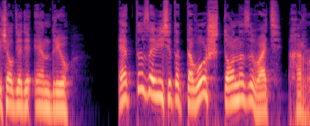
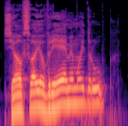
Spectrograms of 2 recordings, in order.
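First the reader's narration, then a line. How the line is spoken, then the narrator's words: Plain. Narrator (Russian): сказал дядя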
